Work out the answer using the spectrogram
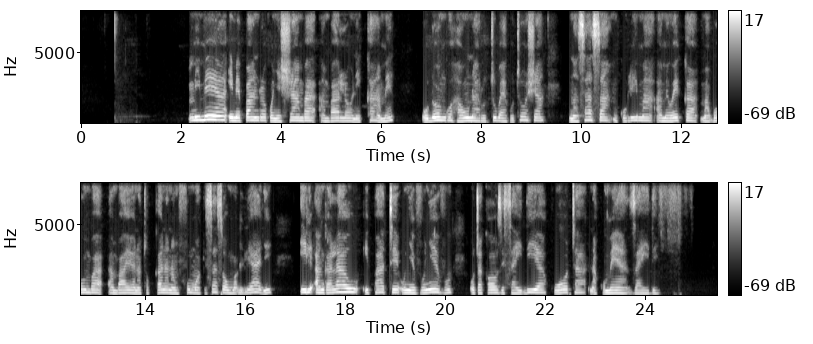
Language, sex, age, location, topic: Swahili, female, 36-49, Dar es Salaam, agriculture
